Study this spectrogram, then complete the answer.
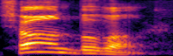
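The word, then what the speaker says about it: Jean Beauvoir: Ingen som kan uttala hans namn, så det är lugnt. Jo, Sean Bovar heter han. Jean Bovar.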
